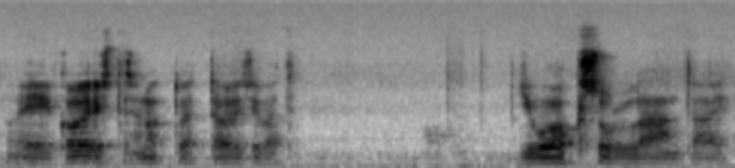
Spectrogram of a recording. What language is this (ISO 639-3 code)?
fin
